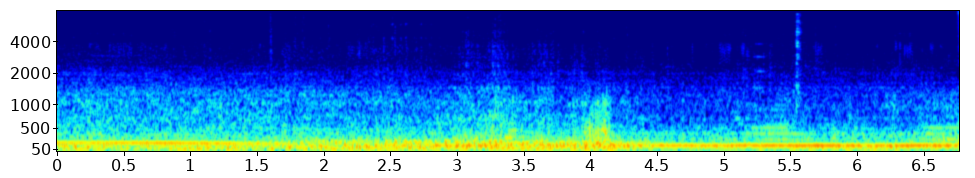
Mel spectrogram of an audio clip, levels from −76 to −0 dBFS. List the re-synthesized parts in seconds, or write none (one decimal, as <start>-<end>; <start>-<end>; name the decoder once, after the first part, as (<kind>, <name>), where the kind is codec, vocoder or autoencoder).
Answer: none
